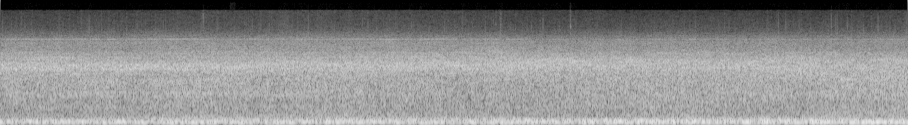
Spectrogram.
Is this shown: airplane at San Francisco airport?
yes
